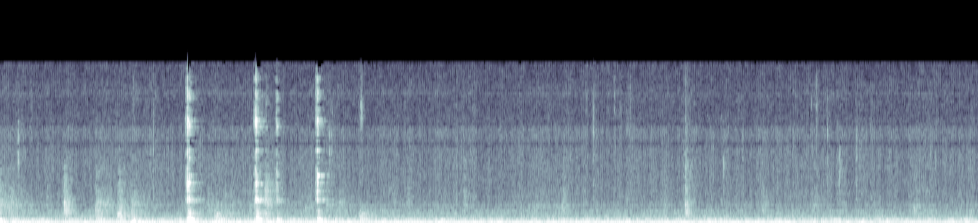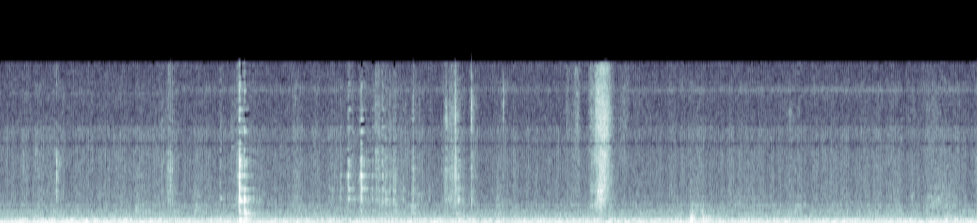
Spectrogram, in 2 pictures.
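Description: A metal fork clicking and scraping against a ceramic plate every few seconds, with the loudest clicks in the first few seconds. A steady low hum runs underneath.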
